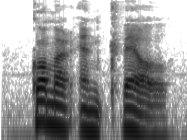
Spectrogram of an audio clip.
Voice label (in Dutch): "kommer en kwel", Dutch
